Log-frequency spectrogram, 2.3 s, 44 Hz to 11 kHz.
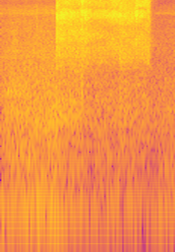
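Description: Aerosol cleaner sprayed onto clutch parts to strip brake dust during a clutch job on a 1966 Plymouth Wagon, a loud close hiss lasting over a second, alone.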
